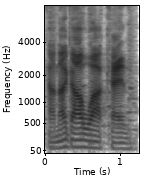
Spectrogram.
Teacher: the accent there on the wa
